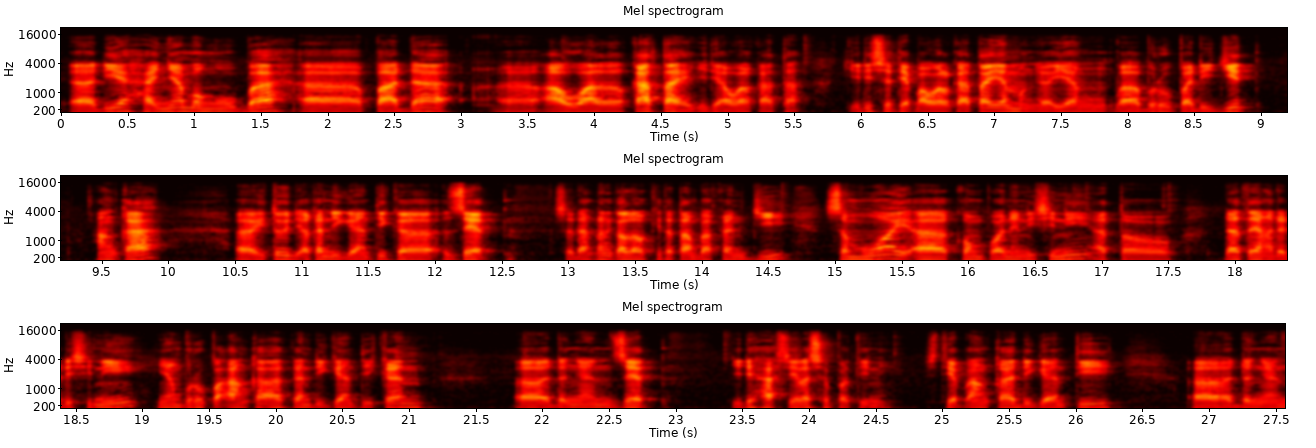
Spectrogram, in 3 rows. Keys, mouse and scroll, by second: 3.7-5.7 drag, 14.1 click, 16.7 click, 17.4 click, 18.0-19.5 drag, 21.8-23.5 drag, 24.6-27.5 drag.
